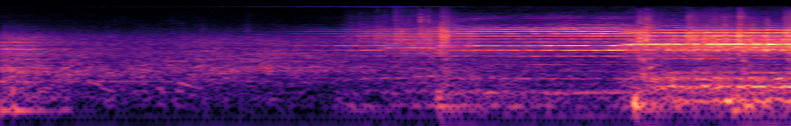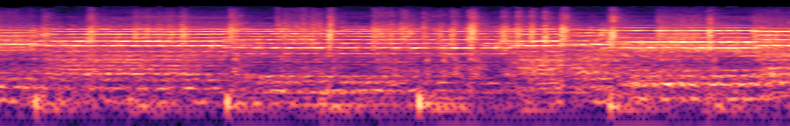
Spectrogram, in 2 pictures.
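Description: Pipe band playing on the field, its bagpipes holding steady notes over regular drum beats, swelling in from a quiet stretch about two seconds in.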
